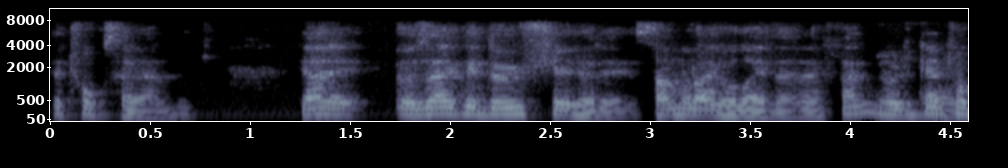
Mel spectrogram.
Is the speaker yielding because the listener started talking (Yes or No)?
No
